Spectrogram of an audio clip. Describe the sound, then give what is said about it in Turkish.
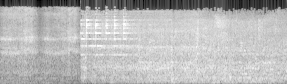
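A tram rolls along street rails on İstiklal Avenue in Istanbul with a steady metallic rumble and high squealing, growing louder after a softer opening, with faint crowd murmur beneath. “İstiklal Caddesi, tramvay, insan kalabalığı.”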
